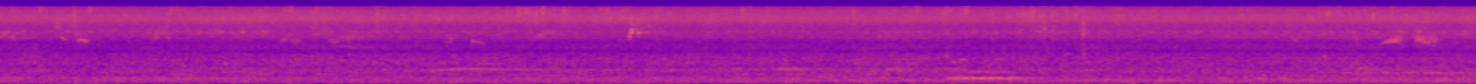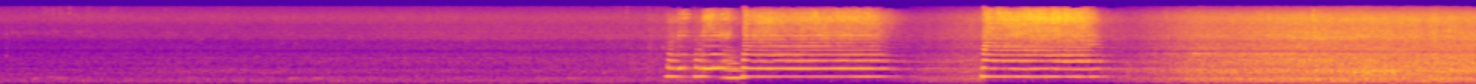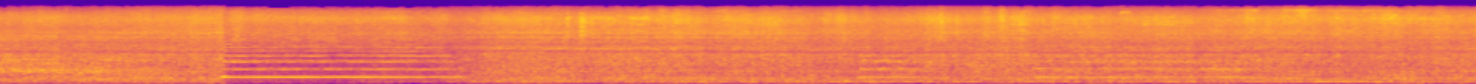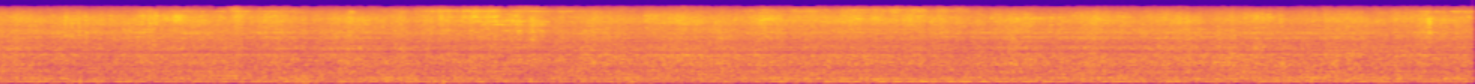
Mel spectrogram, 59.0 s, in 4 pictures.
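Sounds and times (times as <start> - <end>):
train rumbling past: 0.0 - 59.0
locomotive horn blasts: 9.5 - 10.3, 21.4 - 26.2, 31.7 - 34.3, 38.0 - 39.0, 39.7 - 42.2.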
